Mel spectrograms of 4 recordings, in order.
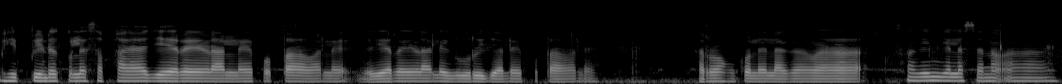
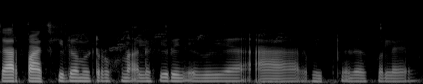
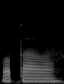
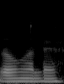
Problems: constant background noise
